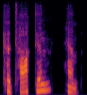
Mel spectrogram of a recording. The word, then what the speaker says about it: Catoctin Hemp: So it's Catoctin Hemp.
